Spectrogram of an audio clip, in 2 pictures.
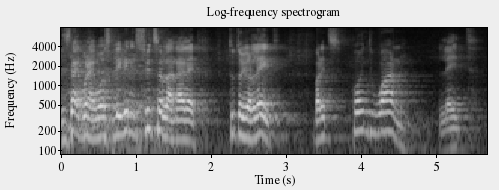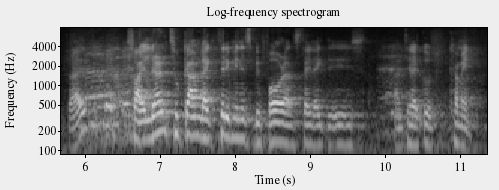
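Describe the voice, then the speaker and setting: Speaking with a Spanish accent at a fairly high pitch, a man is heard with audible room echo and noticeable background noise. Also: lively intonation, moderate pace. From Argentina. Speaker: wellness coach. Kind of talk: conference talk. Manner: casual, energetic.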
